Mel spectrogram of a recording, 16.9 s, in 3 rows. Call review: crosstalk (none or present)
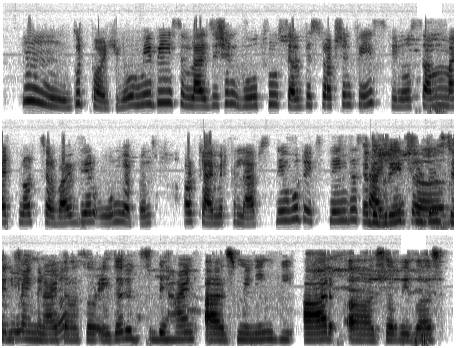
present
